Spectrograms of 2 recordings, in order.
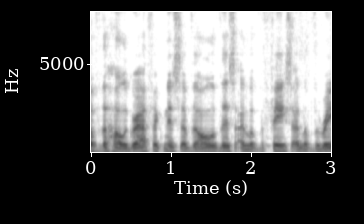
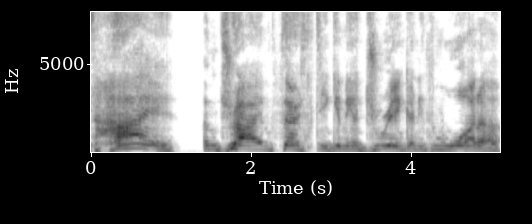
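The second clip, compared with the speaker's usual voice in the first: very high, drawn-out voice of thirsty talking skin; 11 semitones higher than usual. Voicing dry winter skin that asks for a drink: voicing dry skin. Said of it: "Why it sounds like that, I'm not sure".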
